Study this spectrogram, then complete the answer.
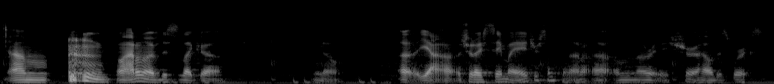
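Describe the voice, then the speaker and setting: Low-voiced hesitant young man on a dull mic. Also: lively intonation, a little fast, creaky, a bit bright. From Bulgaria. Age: young adult. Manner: hesitant, rambling, lots of fillers. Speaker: podcast co-host. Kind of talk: casual chat. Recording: dull lo-fi sound.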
